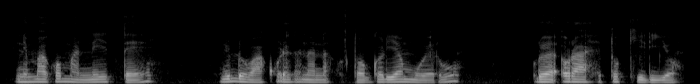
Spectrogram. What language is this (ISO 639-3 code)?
kik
